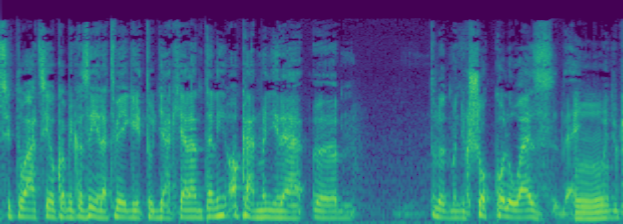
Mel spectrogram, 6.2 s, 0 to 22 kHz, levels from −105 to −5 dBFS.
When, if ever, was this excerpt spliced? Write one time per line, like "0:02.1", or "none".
none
